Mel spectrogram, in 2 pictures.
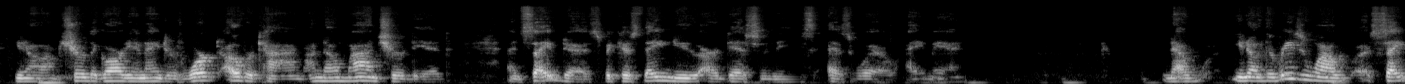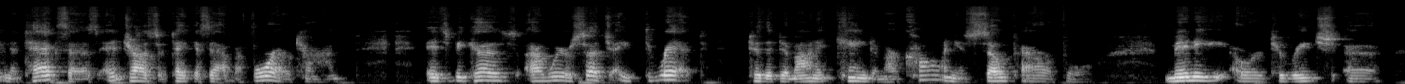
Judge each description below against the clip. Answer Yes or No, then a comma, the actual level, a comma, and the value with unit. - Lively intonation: No, average, 4.2 semitones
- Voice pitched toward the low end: No, medium, 145 Hz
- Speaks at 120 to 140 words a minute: Yes, slow, 135 wpm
